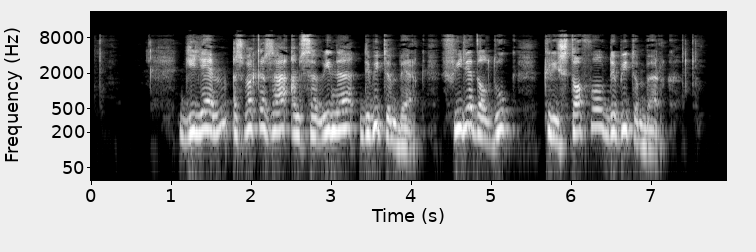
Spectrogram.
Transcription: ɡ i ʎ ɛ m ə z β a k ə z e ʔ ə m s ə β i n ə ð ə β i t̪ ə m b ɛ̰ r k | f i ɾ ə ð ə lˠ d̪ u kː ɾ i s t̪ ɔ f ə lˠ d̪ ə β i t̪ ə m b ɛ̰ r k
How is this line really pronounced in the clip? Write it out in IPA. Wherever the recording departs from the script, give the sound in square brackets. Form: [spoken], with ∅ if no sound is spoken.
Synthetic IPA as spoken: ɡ i ʎ ɛ m ə z β a k ə z [a] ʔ ə m s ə β i n ə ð ə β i t̪ ə m b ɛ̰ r k | f i [ʎ] ə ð ə lˠ d̪ u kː ɾ i s t̪ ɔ f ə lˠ d̪ ə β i t̪ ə m b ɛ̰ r k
